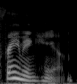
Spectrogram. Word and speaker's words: Framingham: And I went to high school out in Framingham. – Mm-hmm. Yep, which is an authentic ham. – Yeah. – Is that the only ham? Because there's like Wareham, right? W-A-R-E-H-A-M, and like Needham, Dedham.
